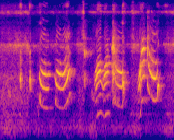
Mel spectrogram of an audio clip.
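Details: A pet talking rose-ringed (ringneck) parakeet speaks in a run of quick, nasal, speech-like syllables, sliding up and down in pitch over a soft background hiss.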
